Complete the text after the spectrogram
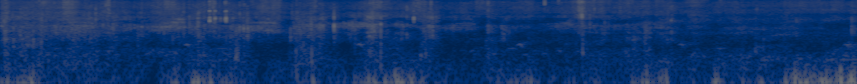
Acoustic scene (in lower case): park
